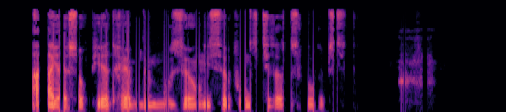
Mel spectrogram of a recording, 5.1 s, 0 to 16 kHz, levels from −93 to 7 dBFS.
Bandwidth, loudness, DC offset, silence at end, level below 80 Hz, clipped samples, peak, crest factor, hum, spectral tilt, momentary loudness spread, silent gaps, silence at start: 11.5 kHz; -25 LUFS; under 0.1%; 1 s; -56 dBFS; under 0.1%; 0 dBFS; 26 dB; none; -3.5 dB/octave; 10 LU; 0.42-0.48 s, 2.87-2.91 s, 3.03-3.08 s, 3.47-3.54 s, 3.60-3.85 s, 3.93-3.97 s; 0.35 s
